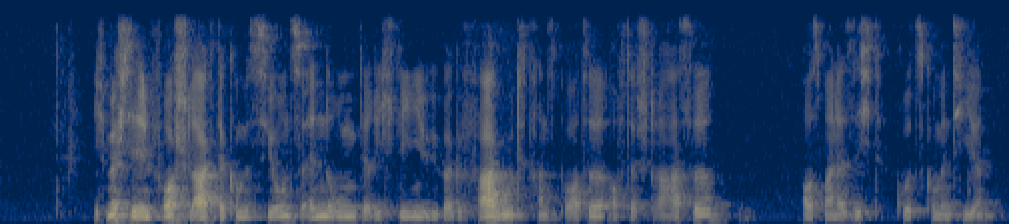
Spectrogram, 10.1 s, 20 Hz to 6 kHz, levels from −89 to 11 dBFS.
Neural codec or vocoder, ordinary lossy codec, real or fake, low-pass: none; none; real; 5.4 kHz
